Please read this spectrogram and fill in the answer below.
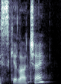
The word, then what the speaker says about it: Schillace: Well, I am, so my name is Brandi Scilace, and that is spelled S-C-H-I-L-L-A-C-E.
